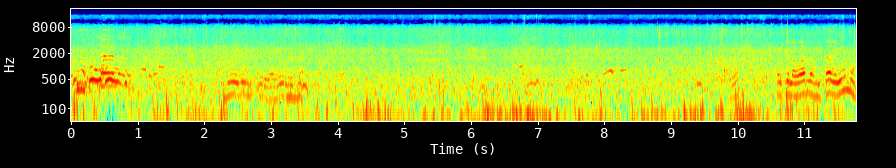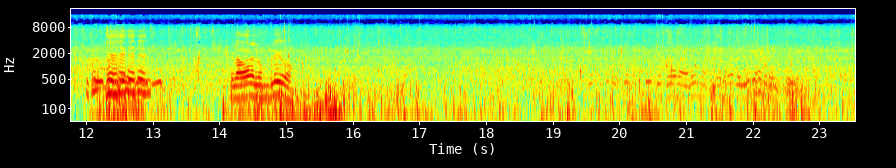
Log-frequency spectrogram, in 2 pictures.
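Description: A river rushes steadily over rocks close by.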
